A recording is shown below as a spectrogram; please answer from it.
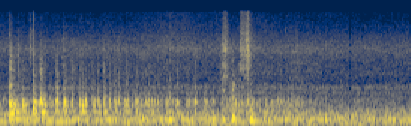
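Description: Plastic Ikea dish-soap bottle being screwed up into its dispenser head, the plastic threads rasping for about three seconds, with a couple of sharp clicks near the end of the turning. A steady low hum runs underneath.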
